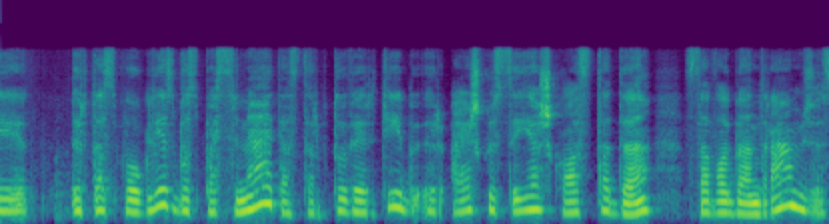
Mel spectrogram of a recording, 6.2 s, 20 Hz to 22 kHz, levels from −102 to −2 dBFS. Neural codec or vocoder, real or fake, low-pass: vocoder, 22.05 kHz, 80 mel bands, WaveNeXt; fake; 9.9 kHz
